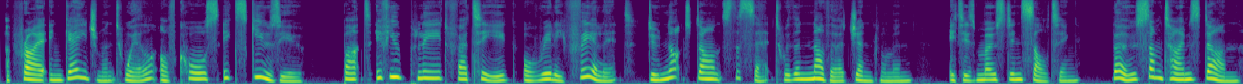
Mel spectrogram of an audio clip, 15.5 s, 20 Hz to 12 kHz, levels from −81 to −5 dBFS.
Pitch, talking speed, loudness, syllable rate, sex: 215 Hz, 125 wpm, -18 LUFS, 3.7 syllables/s, female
